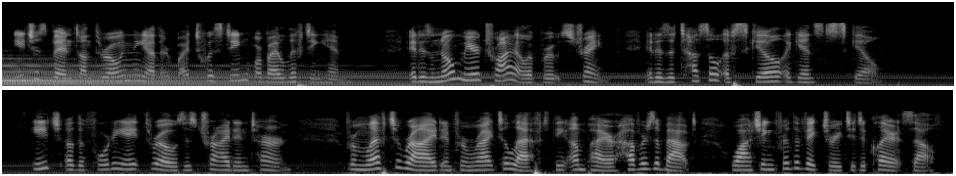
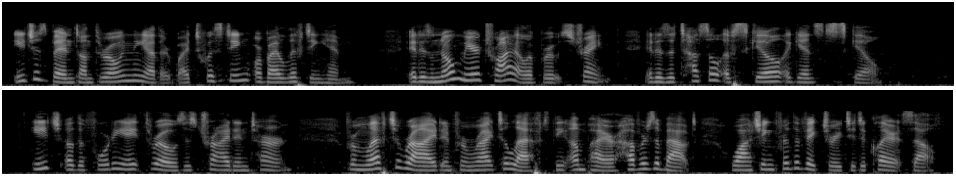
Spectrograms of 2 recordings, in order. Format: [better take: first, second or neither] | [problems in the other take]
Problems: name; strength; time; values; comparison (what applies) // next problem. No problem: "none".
second | background sound (Piano); 12 dB below the speech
